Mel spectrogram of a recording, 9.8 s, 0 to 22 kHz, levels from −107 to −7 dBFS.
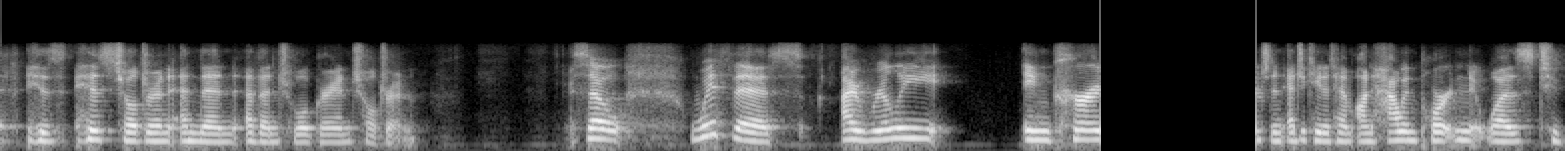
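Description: At 6.86 s the speech halts mid-flow and the output stays silent until 7.84 s, a playback stall of about 0.98 s, likely the player running dry or its thread being blocked.

From 7.84 to 8.80 s comes time-compressed catch-up. The speech runs at twice its normal rate as small pieces are cut and cross-faded to clear the backlog. The pitch stays put, which separates it from a simple speed-up that would raise the pitch.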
